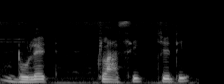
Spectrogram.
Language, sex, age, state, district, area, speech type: Bengali, male, 18-30, West Bengal, Darjeeling, urban, spontaneous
